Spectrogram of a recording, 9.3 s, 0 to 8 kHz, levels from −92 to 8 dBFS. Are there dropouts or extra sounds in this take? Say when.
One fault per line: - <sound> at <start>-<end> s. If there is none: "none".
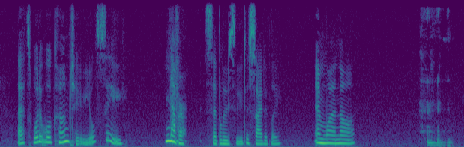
- laugh at 8.4-9.1 s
